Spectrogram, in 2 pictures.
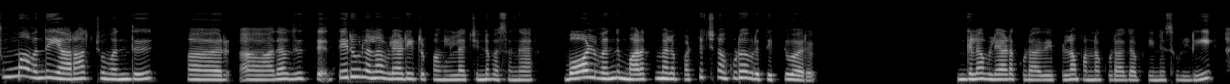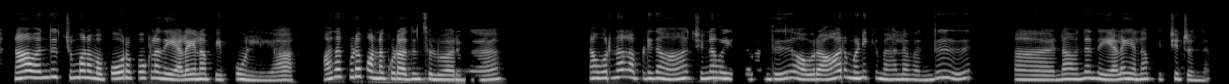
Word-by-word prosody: சும்மா 360 +3 -2
வந்து 300 +1 0
யாராச்சும் 265 +1 +1
வந்து 245 +1 +3 0.5
அ - - +2 0.5
அ - - +2 0.2
அதாவது 245 +3 +1 0.2
தெ 245 - 0 0.2
தெருவுல 335 0 +2
எல்லாம் 295 -1 +2
விளையாடிட்டு 255 -1 +1
இருப்பாங்கள்ல, 215 -2 -2
சின்ன 225 0 +1
பசங்க. 210 -2 -5 0.5
பால் 315 +5 +6
வந்து 275 +3 +4
மரத்து 240 +3 +2
மேல 265 -1 +5
பட்டுச்சுன்னா 305 +7 -5
கூட 300 +1 0
அவரு 260 -4 0
திட்டுவாரு. 220 -4 0 1.5
"இங்கேல்லாம் 245 +2 +3
விளையாடக்கூடாது. 230 -2 -1
இப்படில்லாம் 215 +2 -4
பண்ணக்கூடாது." 210 0 -5
அப்படின்னு 200 0 -7
சொல்லி. 205 +3 -4 0.4
நான் 310 +3 +7
வந்து 320 +3 0 0.2
சும்மா 315 +1 +2
நம்ப 270 -4 +3
போற 280 +3 +4
போக்குல 290 0 0
அந்த 255 - +4
இலையெல்லாம் 240 +3 +3
பிப்போம். 230 +1 -1
இல்லயா? 190 +1 -4 0.4
அத 275 - +2
கூட 360 +2 +3
பண்ணக்கூடாதுன்னு 260 -5 +3
சொல்வாருங்க. 215 -2 +1 1.2
நான் 285 +1 +2
ஒரு 295 - -2
நாள் 335 -1 0
அப்படிதான், 275 -3 +1 0.2
சின்ன 270 +2 +1
வயசுல 255 -3 -2
வந்து 240 0 -1 0.3
ஒரு 230 0 +1
6 320 +3 +2
மணிக்கு 285 0 0
மேல 230 0 0
வந்து, 220 +8 -3 0.9
அ - - -1 0.2
நான் 245 +1 +1
வந்து 275 +4 +1
அந்த 265 -2 +1
இலையெல்லாம் 250 +1 +1
பிச்சுட்டு 230 0 -6
இருந்தேன். 190 -1 -8
245 Hz, 150 wpm, -23 LUFS, 220-280 Hz, 1.5 s, நான்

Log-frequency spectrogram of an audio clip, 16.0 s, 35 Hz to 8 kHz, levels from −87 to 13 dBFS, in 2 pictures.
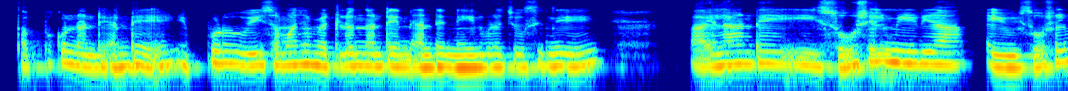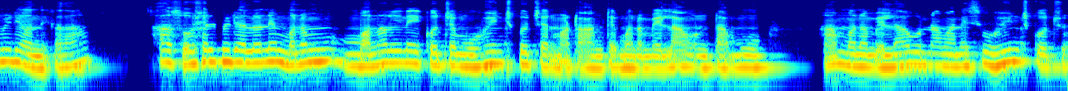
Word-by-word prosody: తప్పకుండా 170 +4 -5
అండి. 150 0 -1
అంటే 160 +3 +1 0.3
ఇప్పుడు 185 +6 -2 0.2
ఈ - - 0
సమాజం 175 +1 +1
ఎట్లుందంటే 160 +1 -1
నే - - -3
అంటే 150 +1 +4
నేను 145 0 +6
గూడా 150 0 -1
చూసింది 160 +1 -3 1.0
ఆహ్, - - -2
ఎలా 170 +2 +1
అంటే 185 +1 -2 0.3
ఈ - - -2 0.2
సోషల్ 145 -8 0
మీడియా, 180 -1 +1 0.4
ఈ - - +4 0.2
సోషల్ 160 +6 -2
మీడియా 205 -4 +2
ఉంది 140 -1 +3
కదా! 150 +2 -2 0.7
ఆ - - +1
సోషల్ 205 +3 +1
మీడియాలోనే 200 0 +3
మనం 190 +4 +2 0.4
మనల్ని 190 +5 +1
కొంచెం 165 -1 -1
ఊహించుకోవచ్చనమాట, 175 - 0
అంటే 140 +3 -1
మనం 140 -1 +1
ఎలా 140 - 0
ఉంటాము? 145 +1 0 0.6
ఆహ్, - - +1
మనం 155 -1 +2
ఎలా 150 +2 +3
ఉన్నామనేసి 160 -2 -2
ఊహించుకోచ్చు. 170 -5 +1
160 Hz, 145 wpm, -23 LUFS, 150-180 Hz, 1.0 s, నేను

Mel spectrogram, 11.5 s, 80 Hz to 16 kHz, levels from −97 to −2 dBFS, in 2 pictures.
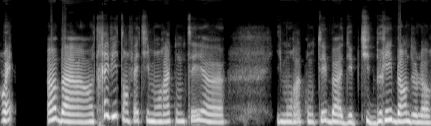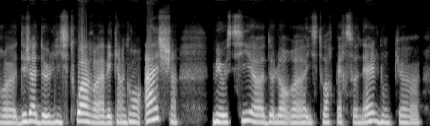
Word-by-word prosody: Ouais. 245 +2 +1 0.4
Oh 275 +4 +4
ben, 210 -2 +3
très 390 - 0
vite 370 -4 +2
en 250 - -1
fait 240 +1 -5
ils 230 - +2
m'ont 220 -1 +3
raconté, 225 +3 -1
heu, 205 -3 0 0.7
ils 215 - -1
m'ont 210 0 +2
raconté, 210 +3 -2
bah, 215 -2 +3
des 195 +2 -1
petites 195 +2 -2
bribes, 235 +4 +4
hein, 220 +1 +5
de 210 -2 +2
leur, 195 -1 +1
heu 185 -1 -1
déjà 215 +4 +3
de 195 0 +1
l'histoire 205 +3 +2
avec 185 +1 -1
un 200 -1 -1
grand 205 -2 -1
H, 255 -4 +2 0.5
mais 210 -1 +3
aussi, 235 +5 -1
heu, 200 -2 -1
de 200 - -2
leur, 195 -1 -2
heu, 190 0 -1
histoire 195 +1 -6
personnelle. 195 +2 -3
Donc, 190 -2 -5
heu, 95 0 -4
210 Hz, 205 wpm, -19 LUFS, 195-230 Hz, 0.7 s, hein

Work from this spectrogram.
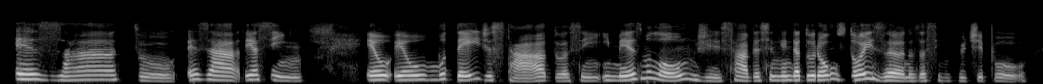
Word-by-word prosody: Exato, 210 -7 0
exato 210 -5 +1
e 220 - +4
assim 185 -7 -3 0.6
eu 210 +1 +5
eu 210 +2 +3
mudei 210 0 +1
de 195 -7 -5
estado 160 0 -1
assim 165 +1 -7
e 195 - -4
mesmo 225 +10 +2
longe, 190 - -1
sabe 175 -1 -2
assim 175 +2 -4
ainda 200 +1 +4
durou 205 +1 +4
uns 225 -4 -8
2 225 0 +3
anos 165 -3 +2
assim 160 0 -8
do 160 - -11
tipo: 160 -3 -8
195 Hz, 130 wpm, -23 LUFS, 170-215 Hz, 0.6 s, eu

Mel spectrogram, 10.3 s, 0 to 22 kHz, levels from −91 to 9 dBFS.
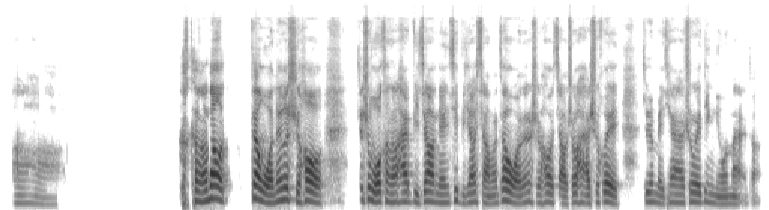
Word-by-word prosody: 啊。 140 -4 -19 1.5
可 - - -6
可 190 - 0
能 180 +2 +3
到 230 -4 +6 0.3
在 240 - +6
我 160 -7 +5
那 185 +5 -1
个 215 +1 +2
时 175 -6 -2
候， 175 -5 +5 0.4
就 210 - -8
是 220 - -3
我 175 -2 +6
可 180 - -5
能 165 0 -1
还 175 +1 +1
比 175 -2 -10
较 180 +2 +2
年 155 -2 -7
纪 195 +5 -8
比 145 -4 -16
较 165 +1 -2
小 150 -4 -4
嘛， 145 +1 -8
在 195 +5 0
我 150 -7 +4
那 160 +4 -6
时 150 -3 -10
候， 165 +2 -2
小 145 -3 -3
时 135 - -8
候 165 - 0
还 145 -1 -2
是 160 - -5
会 165 -4 0 0.3
就 175 - -9
是 170 - -6
每 145 -4 -10
天 160 +3 -8
还 155 - -5
是 175 - -9
会 165 -1 -2
订 165 -3 -13
牛 135 -1 -9
奶 135 0 -10
的。 - - -17
165 Hz, 275 characters per minute, -22 LUFS, 145-180 Hz, 1.5 s, 到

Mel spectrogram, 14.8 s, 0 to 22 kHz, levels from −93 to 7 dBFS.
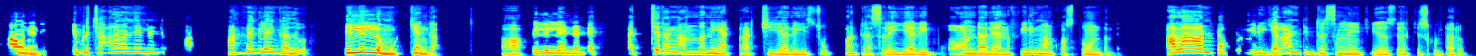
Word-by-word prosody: అవునండి. 155 - +5 0.3
ఇప్పుడు 275 +4 0
చాలా 255 +4 -1
మందేంటంటే 275 -2 -2 0.2
ప - - -7 0.4
పండగలేం 250 +4 -1
కాదు. 190 +1 0 0.4
పెళ్ళిల్లో 265 -1 +9
ముఖ్యంగా. 165 - 0 0.7
ఆహ్, 125 -1 +1
పెళ్ళిళ్ళు 210 +2 +2
ఏంటంటే 195 0 -1 0.4
ఖచ్చితంగా 210 +2 -2
అందరిని 190 0 -2
ఎట్రాక్ట్ 165 +1 -6
చెయ్యాలి. 145 -3 -1 0.2
సూపర్ 170 +1 -9
డ్రెస్సులెయ్యాలి, 140 -3 -1
బావుండాలి 165 -4 -1
అన్న 135 0 -2
ఫీలింగ్ 180 0 -2
మనకు 140 -5 -5
వస్తూ 125 +3 -8
ఉంటది. 105 -3 -9 0.5
అలాంటప్పుడు 250 -3 +5
మీరు 200 -1 -4 0.2
ఎలాంటి 210 +1 -2
డ్రెస్‌లని 160 -3 -2 0.2
మీరు 125 -1 -2
సెలెక్ట్ 130 +1 -7
చేసుకుంటారు? 115 -3 -6
185 Hz, 125 wpm, -22 LUFS, 145-220 Hz, 0.7 s, పెళ్ళిల్లో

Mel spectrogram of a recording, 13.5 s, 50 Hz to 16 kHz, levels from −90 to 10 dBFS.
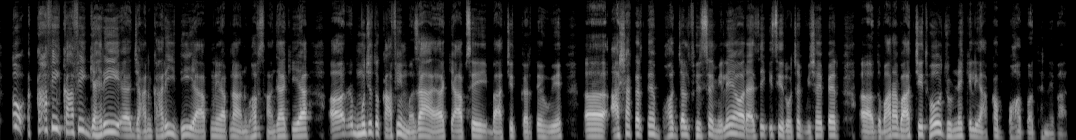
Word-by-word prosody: तो, 310 - +3 0.2
काफ़ी 275 +3 +1
काफ़ी 200 +5 -1
गहरी 190 +7 +2
अ, 135 - +1
जानकारी 125 +9 -3
दी 150 +2 0
आपने, 130 +3 -4
अपना 125 +1 0
अनुभव 110 +6 -3
साझा 130 -2 -2
किया। 130 +1 +3 0.4
और 160 +4 +2
मुझे 185 +4 +2
तो 185 - 0
काफ़ी 185 -2 0
मज़ा 120 +3 +2
आया 110 +1 +2
कि 115 - -5
आपसे 130 +3 +2
ये 115 - -4
बातचीत 105 +6 -4
करते 105 +3 -3
हुए 115 +2 -2 0.3
अ, - - +5 0.3
आशा 170 +4 +1
करते 170 +1 0
हैं 165 - -1
बहुत 140 0 -4
जल्द 150 -1 +2
फिर 135 - -3
से 130 - +1
मिलें 140 +11 0
और 155 -2 +5
ऐसे 115 +7 0
किसी 145 0 -2
रोचक 110 -2 -4
विषय 105 +7 -2
पर 145 -1 +3 0.3
अ, 105 -3 +4
दोबारा 145 +7 +1
बातचीत 155 +4 0
हो। 200 +3 +6
जुड़ने 130 +1 -1
के 135 - -6
लिए 120 -3 -1
आपका 105 -1 -7
बहुत-बहुत 105 -3 -8
धन्यवाद। 90 -2 -14
135 Hz, 220 wpm, -25 LUFS, 115-155 Hz, 0.4 s, हो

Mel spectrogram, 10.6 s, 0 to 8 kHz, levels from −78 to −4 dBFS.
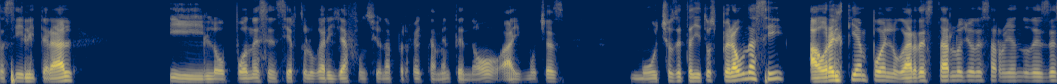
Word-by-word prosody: así 125 - -4
literal 120 -1 +3 0.9
y 105 -5 -4
lo 100 -1 -3
pones 115 +2 -4
en 115 - -8
cierto 115 - -7
lugar 110 0 -4
y 110 - -5
ya 110 +1 -2
funciona 105 -1 -12
perfectamente, - - -11
¡no! - - -6
Hay 95 -1 -2
muchas 110 +3 -8 0.7
muchos 110 +5 -6
detallitos, 135 +1 -3
pero 145 0 +6
aún 190 +6 +2
así, 205 +1 0 0.2
ahora 120 +6 +9
el 150 - +3
tiempo 165 -3 +1
en 140 - -2
lugar 120 -1 +4
de 145 - +4
estarlo 145 +1 +1
yo 150 0 -4
desarrollando 140 -2 -7
desde 140 +2 -4
125 Hz, 170 wpm, -23 LUFS, 110-145 Hz, 0.9 s, ahora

